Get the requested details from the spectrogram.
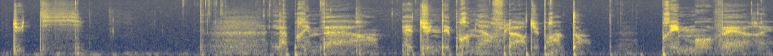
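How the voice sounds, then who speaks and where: Very slow, bright whispered ASMR reading. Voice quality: breathy, unvoiced whisper. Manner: slow, careful reading with deliberate pauses. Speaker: ASMR reader.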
